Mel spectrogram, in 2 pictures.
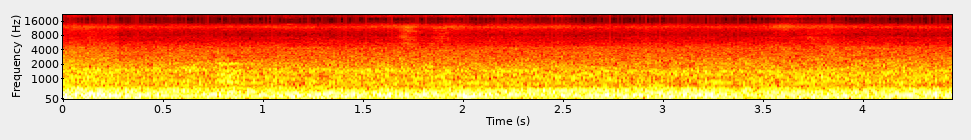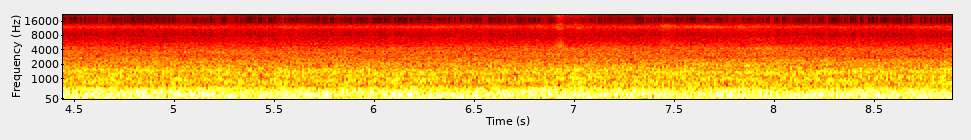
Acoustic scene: subway train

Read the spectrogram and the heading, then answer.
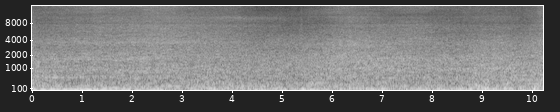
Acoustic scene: street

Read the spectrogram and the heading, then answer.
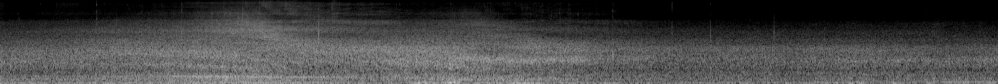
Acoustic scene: street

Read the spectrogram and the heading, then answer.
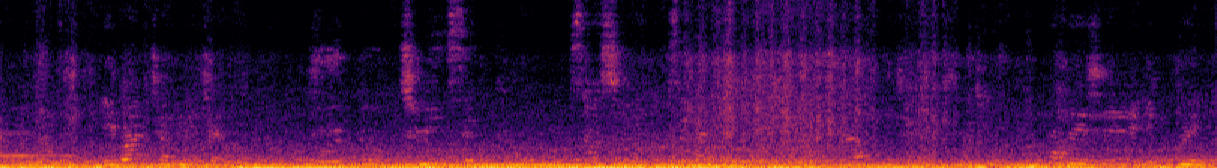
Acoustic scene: bus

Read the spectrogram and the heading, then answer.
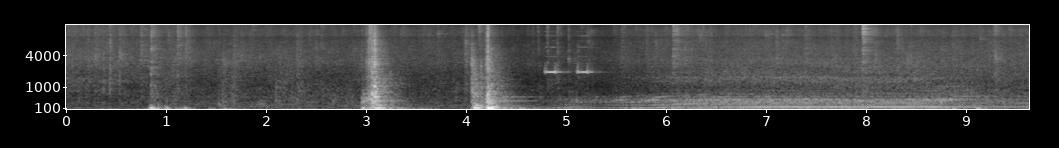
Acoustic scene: kitchen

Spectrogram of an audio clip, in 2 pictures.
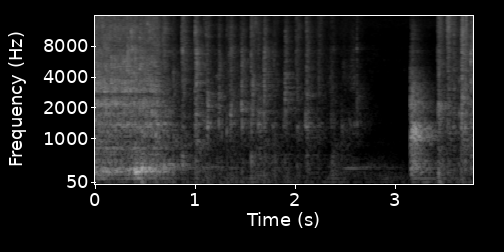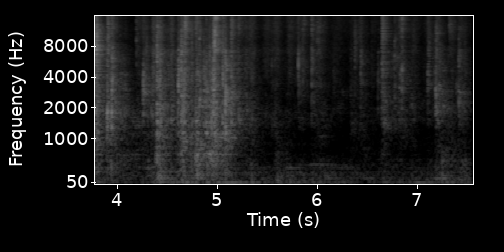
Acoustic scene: restroom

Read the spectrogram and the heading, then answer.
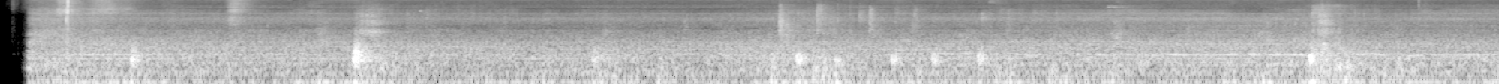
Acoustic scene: subway train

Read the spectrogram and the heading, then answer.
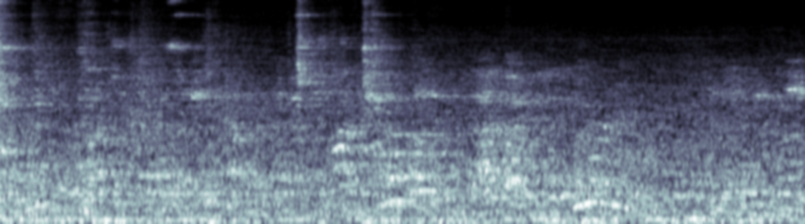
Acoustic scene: subway station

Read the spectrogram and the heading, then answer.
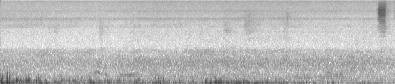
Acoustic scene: park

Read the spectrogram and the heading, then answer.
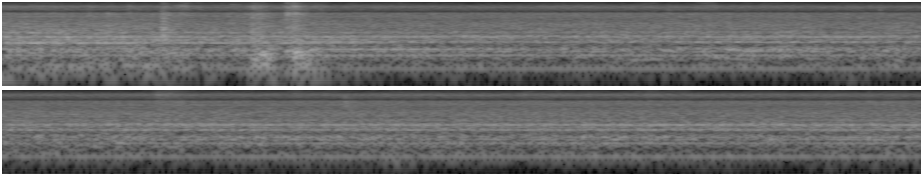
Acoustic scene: subway train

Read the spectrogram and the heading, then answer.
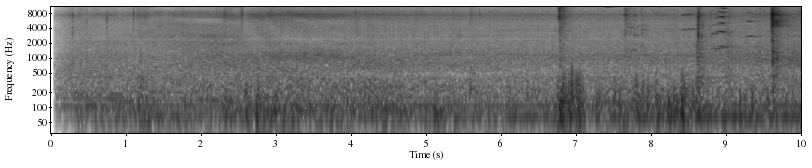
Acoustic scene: street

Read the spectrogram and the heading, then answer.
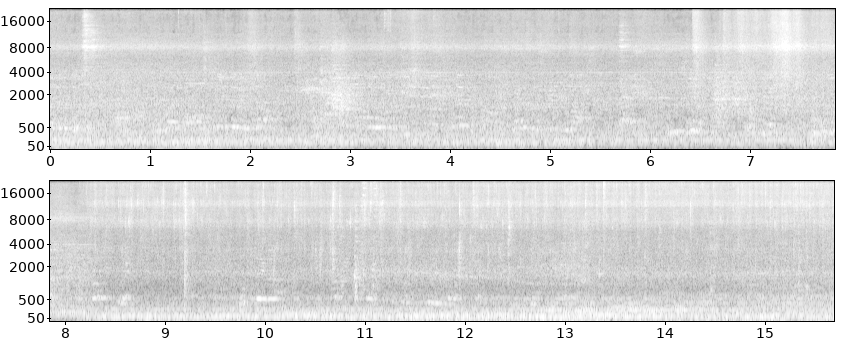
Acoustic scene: restaurant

